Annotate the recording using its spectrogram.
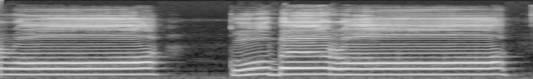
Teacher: را کے اوپر کھڑی زبر آنے کی وجہ سے اس کو 1 الف کے برابر لمبا بھی کیا جائے گا، موٹا بھی کیا جائے گا. رو کھڑی زبر رو، کوب رو.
